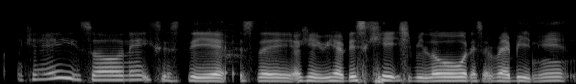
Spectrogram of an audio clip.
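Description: No technical faults can be heard in this speech recording. It comes through a Bluetooth mSBC headset link, which caps the bandwidth at 8 kHz and leaves a light graininess on the louder moments.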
